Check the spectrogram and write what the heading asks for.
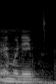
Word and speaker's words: Emunim: In the modern world, from Christian identity to Gush Emunin. Did I say that right? – Emunim. – Thank you.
